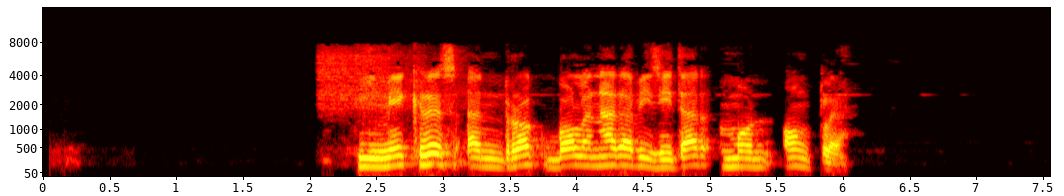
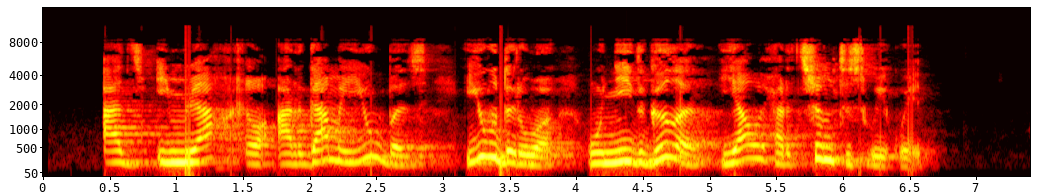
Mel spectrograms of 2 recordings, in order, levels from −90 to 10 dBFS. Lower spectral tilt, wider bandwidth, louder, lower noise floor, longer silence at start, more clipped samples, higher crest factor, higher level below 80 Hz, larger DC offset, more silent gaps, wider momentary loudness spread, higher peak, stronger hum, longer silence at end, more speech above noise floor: first, -5.5 dB/octave vs -4 dB/octave; about the same, 8 kHz vs 8.8 kHz; second, -17 LUFS vs -13 LUFS; first, -89 dBFS vs -77 dBFS; first, 2.05 s vs 0.45 s; neither; about the same, 16 dB vs 14 dB; second, -62 dBFS vs -48 dBFS; neither; neither; second, 6 LU vs 9 LU; about the same, -2 dBFS vs 0 dBFS; neither; first, 1.5 s vs 0.8 s; first, 73 dB vs 64 dB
